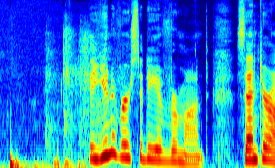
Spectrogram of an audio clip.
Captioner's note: voiceover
